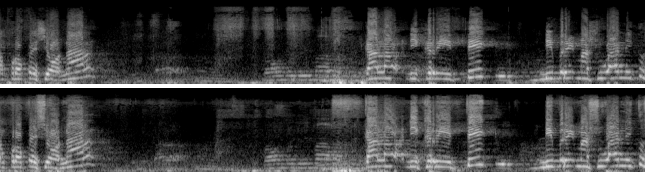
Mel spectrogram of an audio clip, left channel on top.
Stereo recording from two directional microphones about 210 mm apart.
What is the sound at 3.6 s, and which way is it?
A man's voice, 45° right (ahead or behind).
